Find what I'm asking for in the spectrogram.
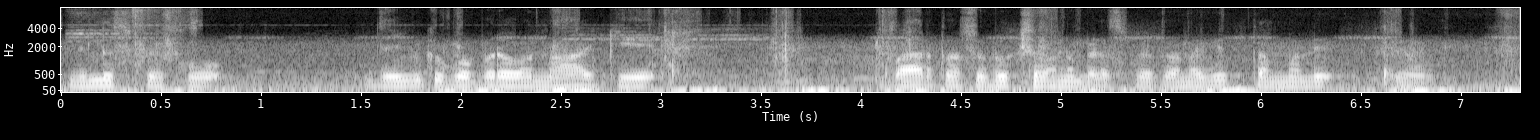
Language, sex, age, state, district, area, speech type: Kannada, male, 18-30, Karnataka, Mandya, urban, spontaneous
